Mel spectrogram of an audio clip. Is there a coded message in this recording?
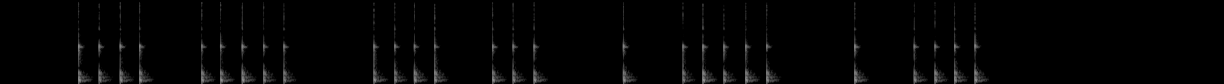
Yes: tap code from 0.8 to 9.8 s, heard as taps on a table, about 5 knocks a second. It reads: USED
